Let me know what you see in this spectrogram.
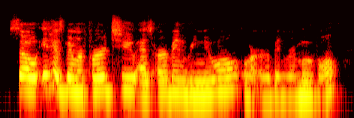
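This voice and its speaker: A woman with an American accent speaks at a moderate pace and medium pitch, with ordinary pitch variation, over a quiet background. She has an ordinary speaking voice. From Washington, DC. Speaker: law professor. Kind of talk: lecture. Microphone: video call.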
